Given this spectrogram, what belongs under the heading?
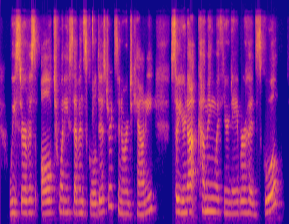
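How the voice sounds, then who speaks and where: A normal speaking voice from a woman at medium pitch, fairly quick in pace, with ordinary pitch variation. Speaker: program administrator presenting to parents. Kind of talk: webinar presentation.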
